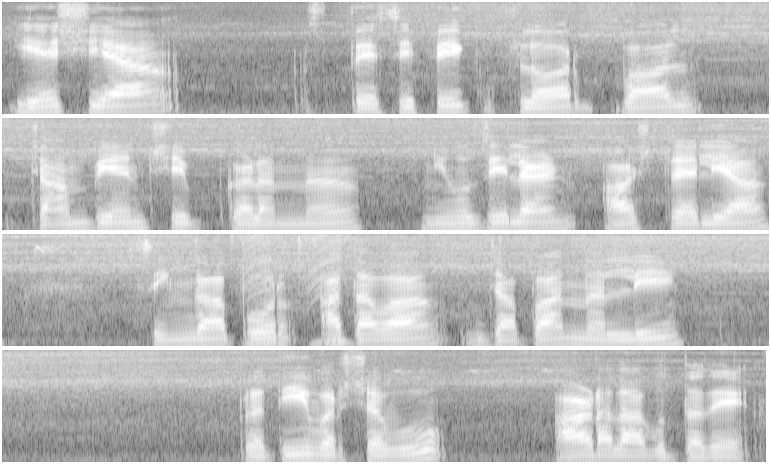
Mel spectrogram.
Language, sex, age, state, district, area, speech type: Kannada, male, 45-60, Karnataka, Bangalore Rural, rural, read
